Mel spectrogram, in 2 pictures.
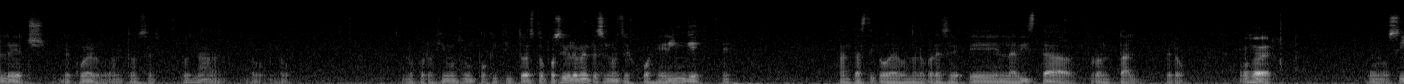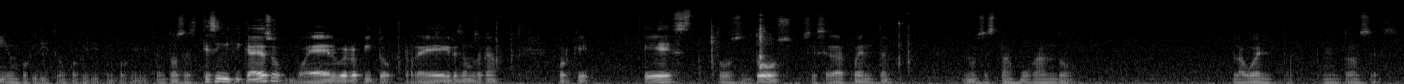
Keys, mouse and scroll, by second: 1.5 right click, 2.1 click, 2.9-4.7 drag, 5.1 right click, 5.7-9.0 drag, 9.1-10.3 scroll down 2, 10.9 KP_1, 12.5-12.9 scroll up 2, 13.8 scroll down 2, 16.1 KP_3, 17.1 KP_1, 18.4 right click, 19.4 shift+right click, 21.1 KP_3, 22.8-25.4 drag, 26.1-27.8 drag.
